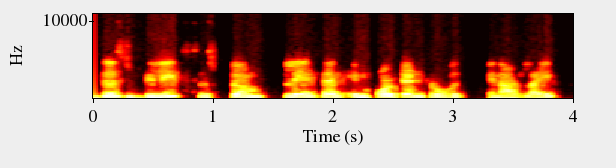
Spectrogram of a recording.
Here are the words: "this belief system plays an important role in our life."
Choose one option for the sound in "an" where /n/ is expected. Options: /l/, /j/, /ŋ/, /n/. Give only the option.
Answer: /n/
